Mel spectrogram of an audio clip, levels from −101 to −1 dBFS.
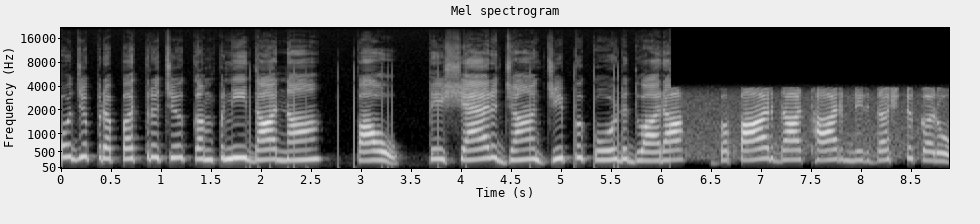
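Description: A train of clicks runs from 1.83 to 5.57 s: about twenty similar pops at an uneven pace averaging 4.8 per second, peaking about 5 dB above the speech and ticking through pauses too. The likely cause is interference from nearby equipment or a struggling interface injecting pulses.

At 6.09 s the input is switched to a poorer device, likely another microphone or a headset's call profile. From there to the end, nothing above 3.8 kHz remains, so the speech turns dull and boxy. The change comes with no silence and little change in level, over new background noise roughly 30 dB down.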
